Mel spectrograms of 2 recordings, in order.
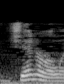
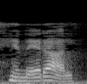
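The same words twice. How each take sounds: First: The first sound is not an H sound. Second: The first sound is an H-like sound. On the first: "we say general in English" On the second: "In Spanish, it says general"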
